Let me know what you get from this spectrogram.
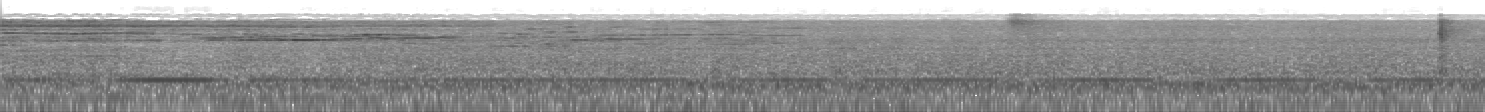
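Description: Metro Cammell MLR electric train's wheels and brakes squealing as it slows to a stop at the platform; the squeal fades out about four seconds in. A low hum comes and goes under it, and a sharp click sounds near the end.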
